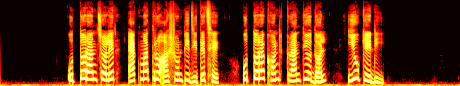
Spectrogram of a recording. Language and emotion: Bengali, neutral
